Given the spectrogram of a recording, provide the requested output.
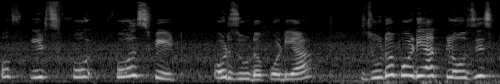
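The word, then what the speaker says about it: pseudopodia: तो जूडोपोडिया की यहाँ पे आप स्पेलिंग देख रहे होंगे कि पी लिख रखा है स्टार्टिंग में। ठीक है, स्टार्टिंग कहाँ से हो रही है? पी से हो रही है जूडोपोडिया की। लेकिन मैं इसको बोल रही हूँ जूडोपोडिया, तो इसका मतलब इसके अंदर क्या है? पी साइलेंट है। तो आप क्या प्रोनाउंस करोगे इसको? जूडोपोडिया। जूडोपोडिया क्लोजेस टू फॉर्म ए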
